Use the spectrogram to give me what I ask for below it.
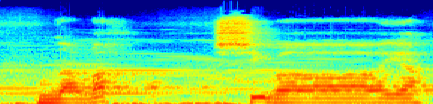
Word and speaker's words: നമഃ ശിവായ: ഹ എന്നോ ഹി എന്നോ ഇതൊന്നും നമ്മൾ മുഴുവനായിട്ട് പറയണമെന്നില്ല. ഹ എന്ന് പകുതി ഉച്ചാരണം വന്നാൽ മതി. നമഃ ശിവായ.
